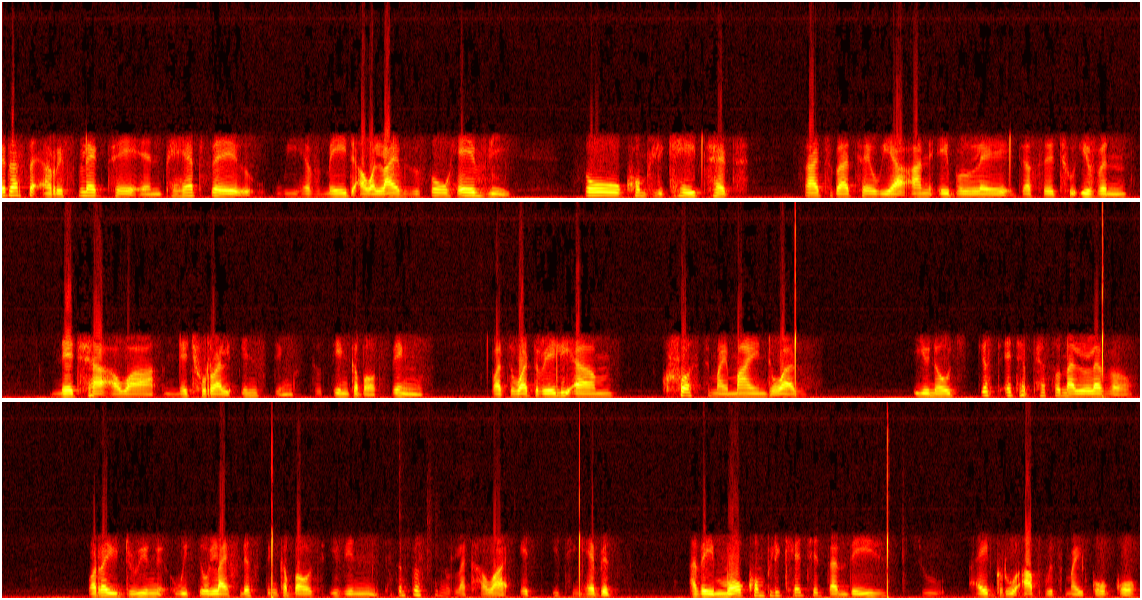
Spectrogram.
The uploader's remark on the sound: Guest (Phone)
